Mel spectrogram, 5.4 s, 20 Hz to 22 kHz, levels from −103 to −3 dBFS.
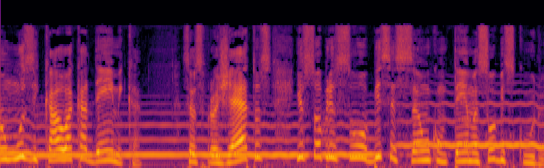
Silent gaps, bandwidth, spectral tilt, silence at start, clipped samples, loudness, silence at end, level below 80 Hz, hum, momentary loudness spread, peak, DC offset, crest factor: none; 11.5 kHz; -5.5 dB/octave; 0 s; under 0.1%; -27 LUFS; 0 s; -52 dBFS; none; 7 LU; -10 dBFS; under 0.1%; 16 dB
